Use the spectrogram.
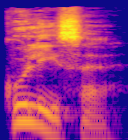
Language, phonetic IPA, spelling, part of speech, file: Russian, [kʊˈlʲisə], кулиса, noun, Ru-кулиса.ogg
- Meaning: 1. link 2. slide (of a trombone) 3. wings, side scenes, slips, coulisses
